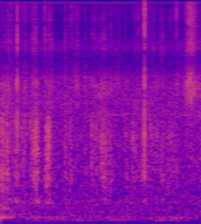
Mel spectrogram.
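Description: Pen writing on paper, faint short scratching strokes as a word is written out by hand.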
